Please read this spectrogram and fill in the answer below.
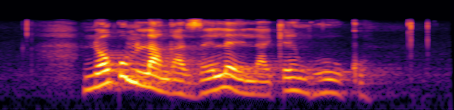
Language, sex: Xhosa, female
